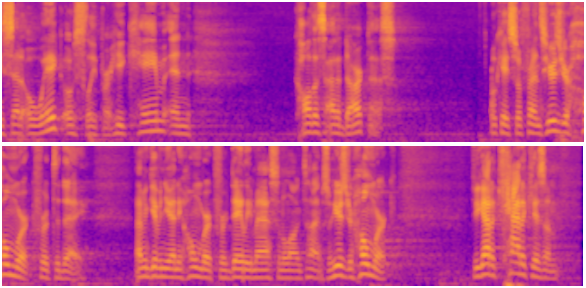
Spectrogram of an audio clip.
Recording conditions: large echoing room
